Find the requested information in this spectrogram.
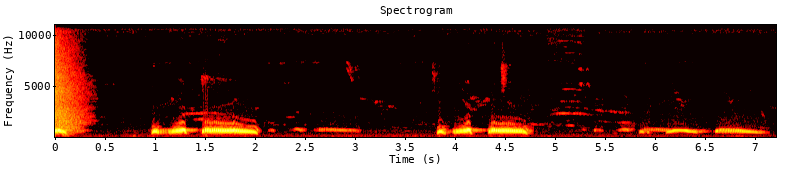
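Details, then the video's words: Spotted dove calling to a rival in the lure style known as kuk 0-1, giving two stuttered cooing phrases that each end in a long mellow coo, followed by softer trailing notes, with silence between. "Suara Tekukur Memanggil Lawan"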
